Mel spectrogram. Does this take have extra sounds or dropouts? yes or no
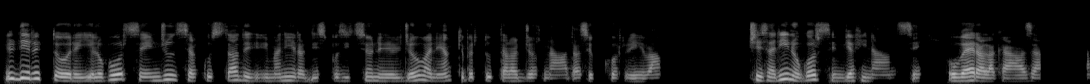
no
